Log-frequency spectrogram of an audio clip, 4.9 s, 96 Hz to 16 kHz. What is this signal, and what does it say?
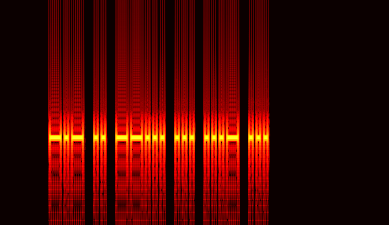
Morse code, heard as a keyed tone, about 30 wpm, 700 Hz. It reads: KI7SVS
